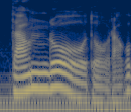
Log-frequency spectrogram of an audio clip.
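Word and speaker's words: ダウンロード: 다운로드가 일본인들은 다운로더라고 발음하고 JLPT N1급에서 자주 출제되는 가타카나 단어입니다.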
